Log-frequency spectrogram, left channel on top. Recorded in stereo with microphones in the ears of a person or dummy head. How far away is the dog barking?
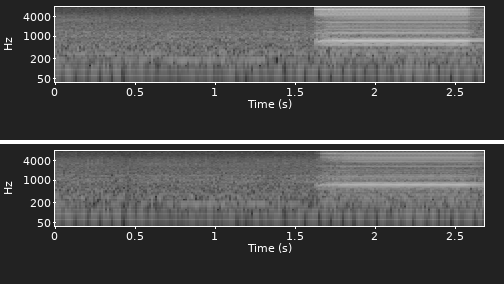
No dog barking in this recording.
